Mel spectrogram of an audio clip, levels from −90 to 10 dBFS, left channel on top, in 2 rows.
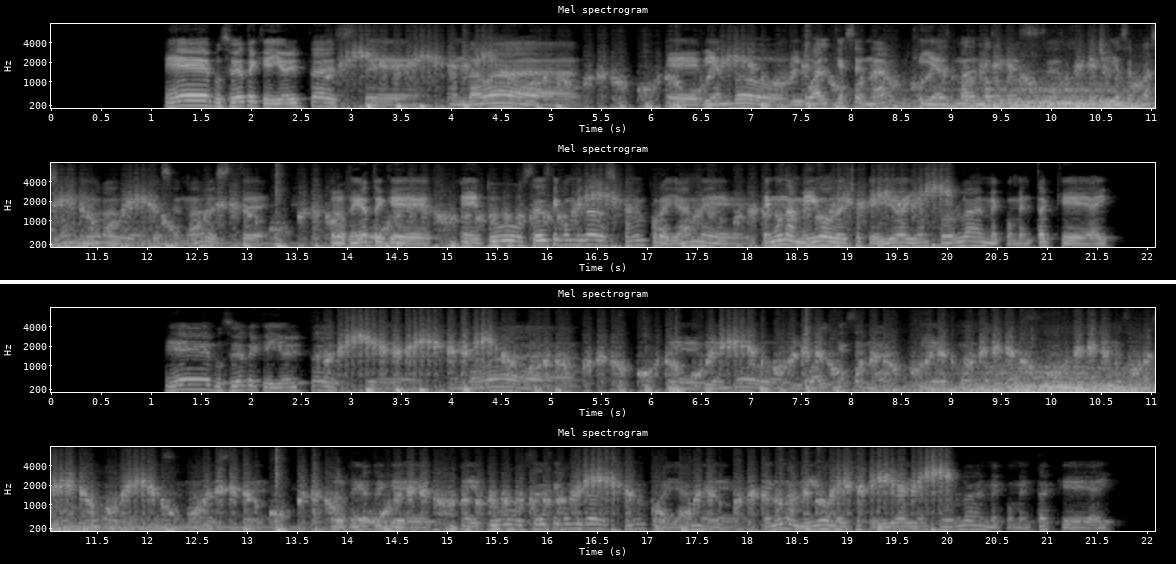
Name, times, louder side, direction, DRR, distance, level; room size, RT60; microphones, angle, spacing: voice 1, 1.1-5.4 6.1-13.3 13.8-14.9 15.1-21.6, left 6 dB, 50° left, 0.3 m, -32 dB
sound 1, 2.6-20.0, right 1 dB, 45° right, 0.9 m, -31 dB
sound 2, 7.3-14.2, equal, 10° right, 0.5 m, -27 dB
3.0 x 2.2 x 3.6 m
head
